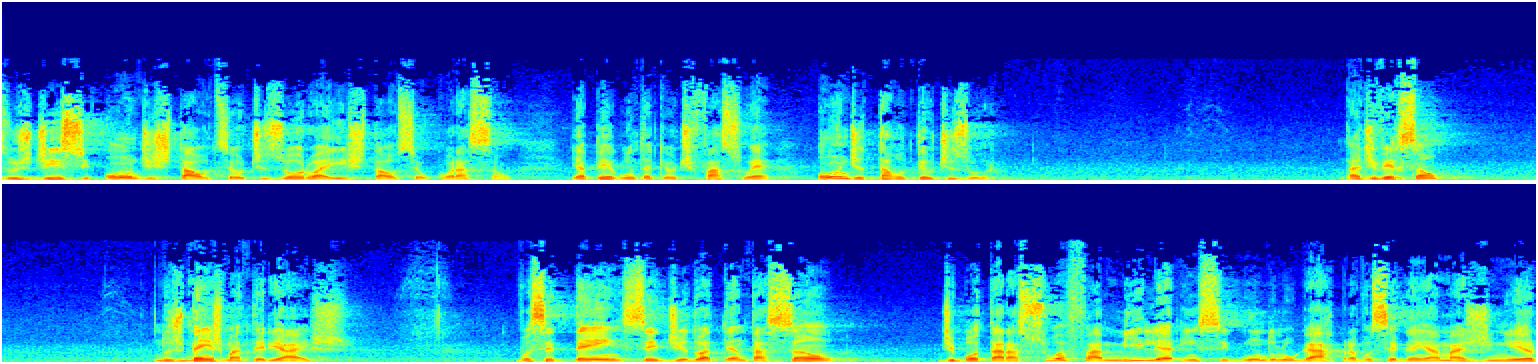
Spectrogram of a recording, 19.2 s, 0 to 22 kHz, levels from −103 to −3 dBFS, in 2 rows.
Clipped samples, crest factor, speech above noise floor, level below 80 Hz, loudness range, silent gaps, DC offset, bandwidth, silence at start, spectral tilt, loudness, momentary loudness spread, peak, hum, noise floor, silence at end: under 0.1%; 22 dB; 31 dB; -68 dBFS; 5 LU; none; under 0.1%; 15 kHz; 0 s; -3 dB/octave; -24 LUFS; 9 LU; -4 dBFS; none; -55 dBFS; 0 s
